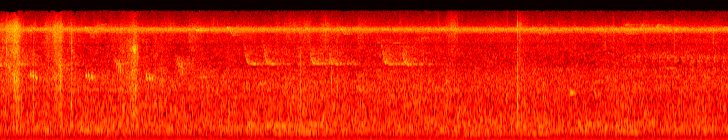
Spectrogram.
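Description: Steady high-pitched insect buzz, like a cricket or cicada, with a few sharp clicks in the first second and a half and several short chirps around the middle.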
